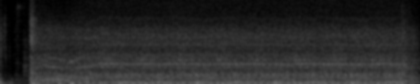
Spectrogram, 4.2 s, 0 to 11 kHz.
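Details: Bentley Continental GT unused since 2017 and left in a field three years, after fresh fuel was added: steady churning rush for about four seconds with no firing or catch, cranks but won't start.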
